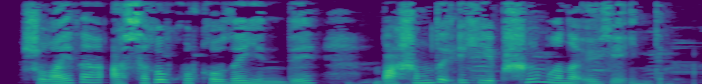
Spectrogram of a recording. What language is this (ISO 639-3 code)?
bak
